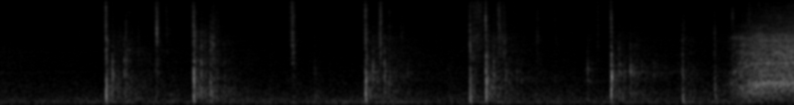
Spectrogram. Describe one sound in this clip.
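Tennis balls are struck with sharp pops of rackets, back and forth.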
